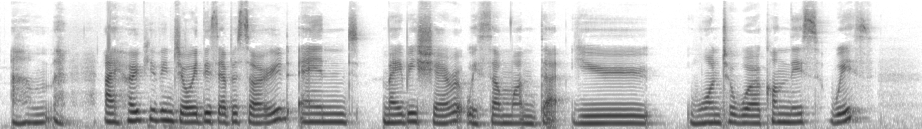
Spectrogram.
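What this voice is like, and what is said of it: Tired-sounding voice. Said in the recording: “you can even hear that my voice sounds tired”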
